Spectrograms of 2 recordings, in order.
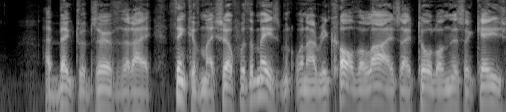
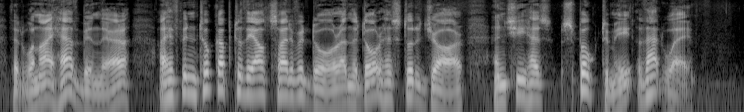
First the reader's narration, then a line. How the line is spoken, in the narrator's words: Pumblechook testily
